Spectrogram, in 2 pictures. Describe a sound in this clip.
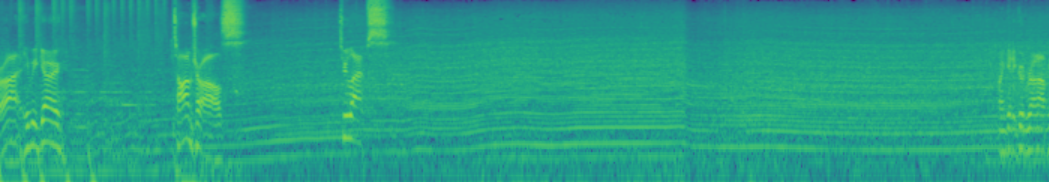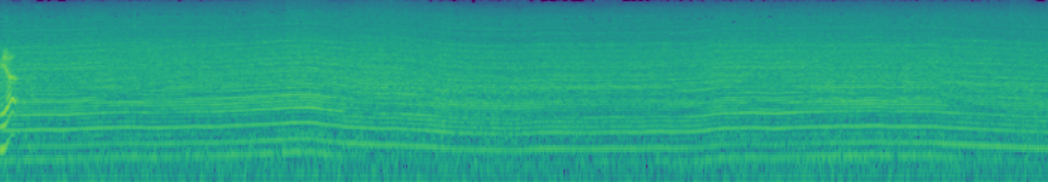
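A race car engine drones steadily, rising and falling in pitch.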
